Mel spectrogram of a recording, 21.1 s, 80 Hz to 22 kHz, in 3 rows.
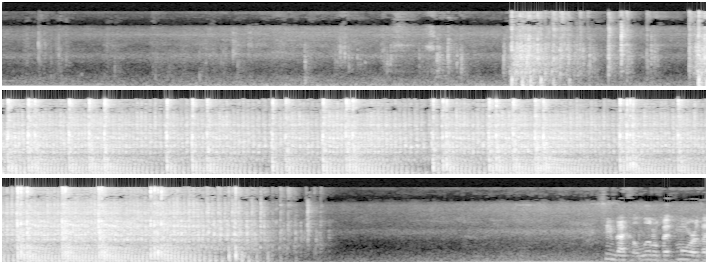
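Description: A McCulloch Model 99 chainsaw engine, carburetor adjusted with a screwdriver, bursts into a loud, sustained buzzing run for about ten seconds, then drops back to a low idle rumble with quieter moments before and after.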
